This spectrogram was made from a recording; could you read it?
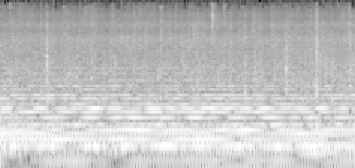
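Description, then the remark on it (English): Steady rain patters on a hard surface, a dense, continuous wash of droplets with no pauses, even in loudness, with no voices. “Listen to the sound of the rain.”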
